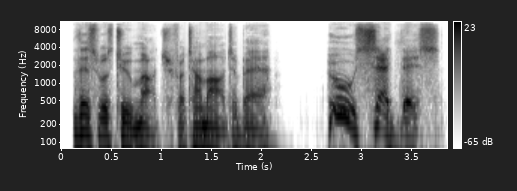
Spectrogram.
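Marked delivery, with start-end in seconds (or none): 2.7-3.8 higher, slow demand. A narrator's reading. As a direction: demand an answer. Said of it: "he demanded".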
